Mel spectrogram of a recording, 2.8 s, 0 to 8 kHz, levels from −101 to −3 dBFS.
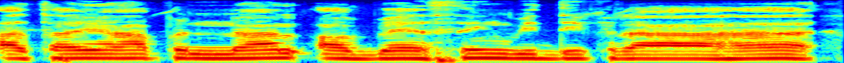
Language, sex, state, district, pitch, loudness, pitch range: Hindi, male, Jharkhand, Garhwa, 155 Hz, -13 LUFS, 150-160 Hz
